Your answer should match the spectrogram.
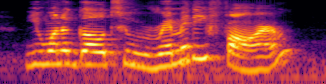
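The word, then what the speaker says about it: Remedy Pharm: You want to go to Remedy Farm, and farm is spelled P-H-A-R-M, Remedy Farm, and the address is 23811 Hawthorne Boulevard, and that's in Torrance, 90505.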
